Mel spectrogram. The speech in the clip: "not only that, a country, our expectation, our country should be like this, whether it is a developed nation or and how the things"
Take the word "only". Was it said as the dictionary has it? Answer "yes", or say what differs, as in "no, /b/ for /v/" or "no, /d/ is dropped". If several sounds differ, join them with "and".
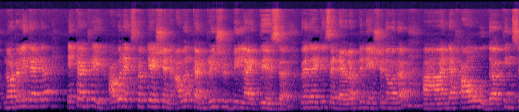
no, /n/ is dropped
